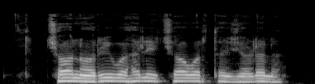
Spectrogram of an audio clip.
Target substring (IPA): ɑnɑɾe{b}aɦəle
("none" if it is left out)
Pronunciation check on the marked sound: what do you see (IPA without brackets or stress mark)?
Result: w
